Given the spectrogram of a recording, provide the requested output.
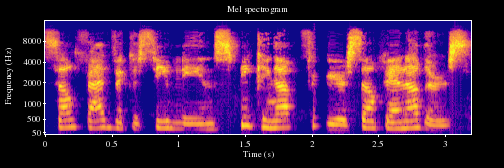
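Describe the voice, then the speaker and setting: The sound is dry and close with no echo as a woman talks, somewhat breathy, at a fairly quick pace and medium pitch with ordinary pitch variation. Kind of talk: panel discussion. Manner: partly voiced by text-to-speech.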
